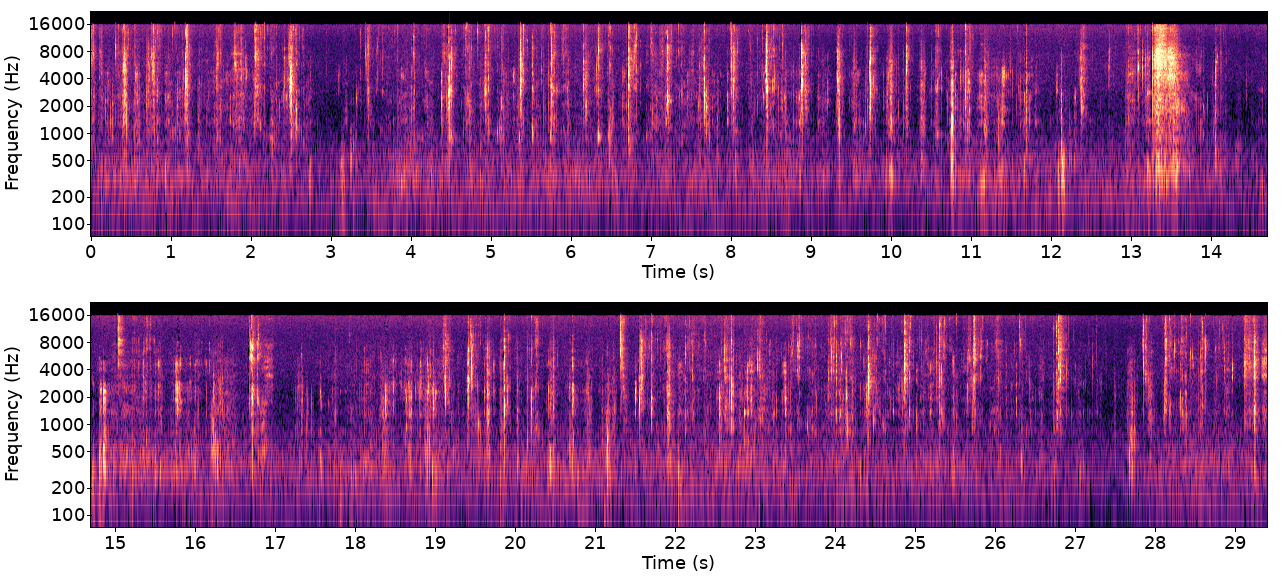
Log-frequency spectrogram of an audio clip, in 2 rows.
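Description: Close-miked eating of crispy battered sweet and sour pork (tangsuyuk): a rapid, continuous run of crunches and wet chewing sounds, with one louder burst about 13 seconds in.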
